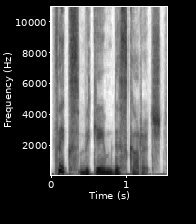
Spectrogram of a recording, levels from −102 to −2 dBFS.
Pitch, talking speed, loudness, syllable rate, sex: 205 Hz, 115 wpm, -16 LUFS, 5.4 syllables/s, female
